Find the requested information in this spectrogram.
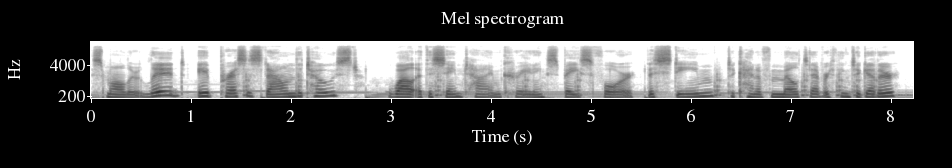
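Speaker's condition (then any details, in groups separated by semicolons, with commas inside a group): No condition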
